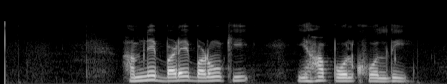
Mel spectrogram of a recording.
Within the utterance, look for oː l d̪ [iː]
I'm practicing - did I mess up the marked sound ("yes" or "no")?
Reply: no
